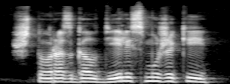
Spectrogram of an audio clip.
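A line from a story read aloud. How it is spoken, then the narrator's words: Mock-stern question. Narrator (Russian): спросила притворно строго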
